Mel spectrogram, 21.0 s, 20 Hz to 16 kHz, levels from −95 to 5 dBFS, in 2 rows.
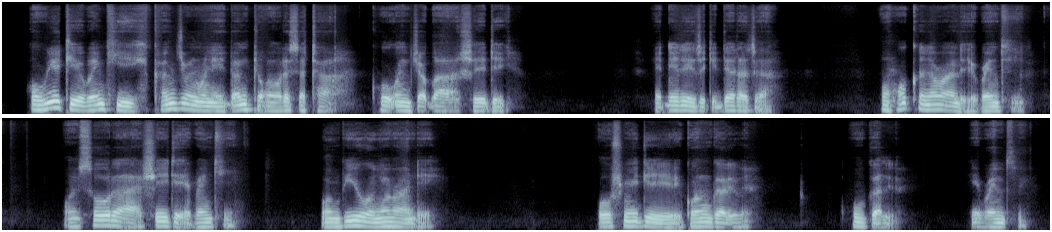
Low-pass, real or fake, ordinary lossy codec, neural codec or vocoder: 14.4 kHz; fake; none; codec, 44.1 kHz, 2.6 kbps, DAC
